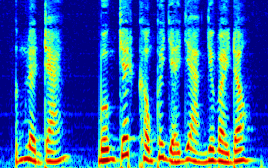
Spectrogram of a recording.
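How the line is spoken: Cold, grim. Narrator (Vietnamese): Sắc mặt Chu Từ Hàng lạnh lùng, âm trầm, nói

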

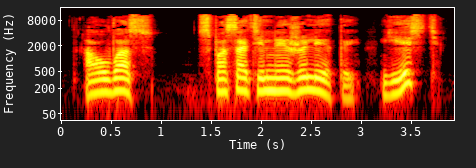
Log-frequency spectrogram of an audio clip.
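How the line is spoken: Stern question. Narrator (Russian): строго поинтересовался Егор

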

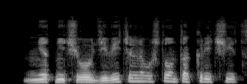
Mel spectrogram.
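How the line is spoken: Calm. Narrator (Russian): спокойно сказала она

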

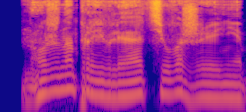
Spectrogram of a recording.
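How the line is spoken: Drawling. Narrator (Russian): протянул Феликс

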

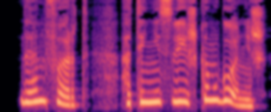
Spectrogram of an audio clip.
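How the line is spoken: Frightened babble. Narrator (Russian): испуганно пролепетала Миртл

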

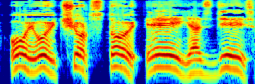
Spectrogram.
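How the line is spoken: Shouting. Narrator (Russian): она закричала

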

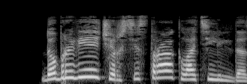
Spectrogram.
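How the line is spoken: Boys shouting. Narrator (Russian): закричали мальчики

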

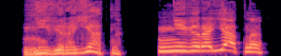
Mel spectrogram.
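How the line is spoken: Exclaiming. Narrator (Russian): воскликнул полковник

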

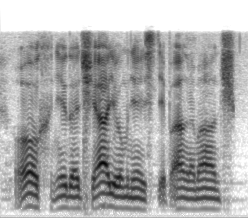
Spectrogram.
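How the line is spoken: Dejected tearful old man. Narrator (Russian): старик проговорил упавшим голосом, в котором слышались слезы

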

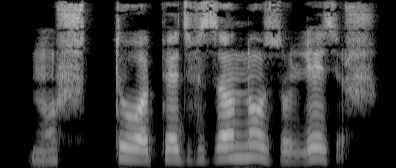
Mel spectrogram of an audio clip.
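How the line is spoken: Muttered gruffly. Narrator (Russian): буркнул

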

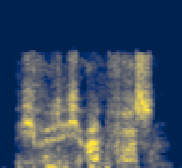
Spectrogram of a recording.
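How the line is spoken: Hoarse whisper. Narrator (German): flüstert mit heiserer Stimme

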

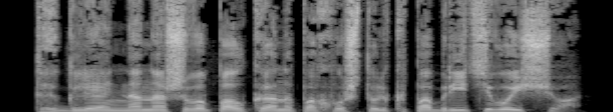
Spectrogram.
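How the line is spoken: Whispered. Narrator (Russian): шепотом поделился Миша

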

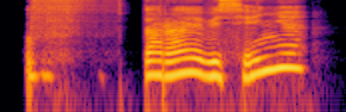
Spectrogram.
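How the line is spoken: Uncertain re-asking. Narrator (Russian): Переспрашиваю неуверенным тоном

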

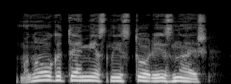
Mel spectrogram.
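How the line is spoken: Skeptical grunt. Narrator (Russian): хмыкнул тот в ответ

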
